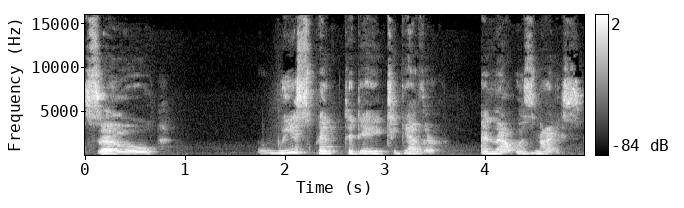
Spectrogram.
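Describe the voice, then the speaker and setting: A woman with an American accent speaks at a very slow pace, leaving long, frequent pauses. Her fairly high voice is somewhat breathy, with fairly even intonation. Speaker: crafting vlogger. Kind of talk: casual chat.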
